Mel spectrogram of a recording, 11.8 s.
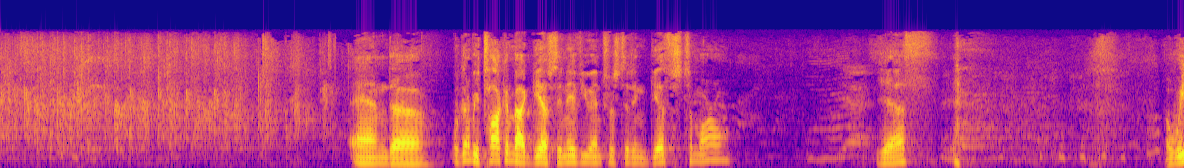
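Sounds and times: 
audience clapping: 0.0s - 3.6s
speech: 3.5s - 7.4s, 8.8s - 9.7s, 11.6s - 11.8s.

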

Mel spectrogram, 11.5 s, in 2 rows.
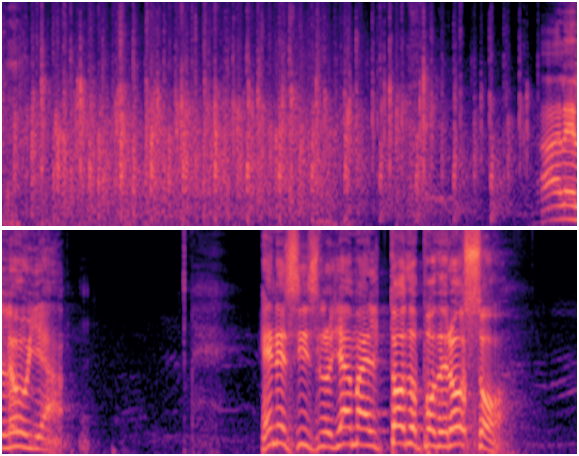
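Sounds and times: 
audience applauding: 0.0s - 5.8s
speech: 5.4s - 6.4s, 8.4s - 10.9s.

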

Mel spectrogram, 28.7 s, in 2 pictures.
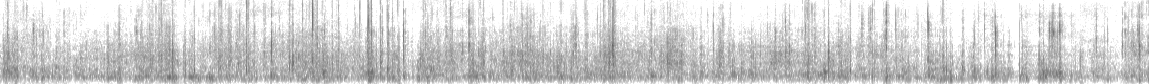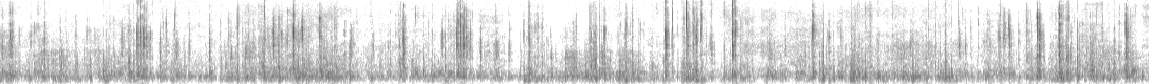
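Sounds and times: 
scratching on a microphone: 0.0s - 28.7s.

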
